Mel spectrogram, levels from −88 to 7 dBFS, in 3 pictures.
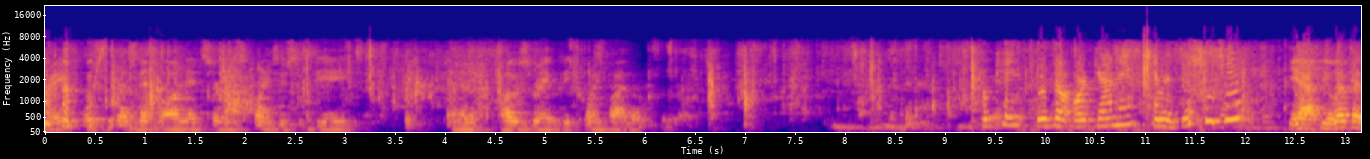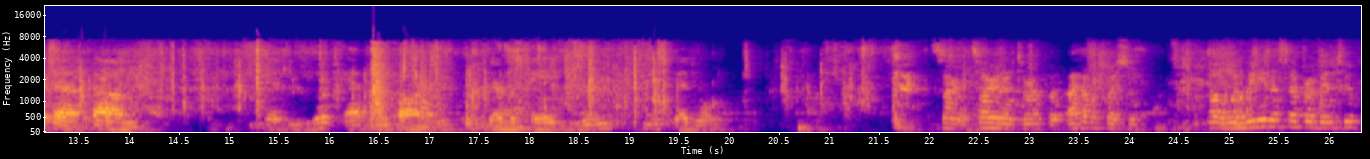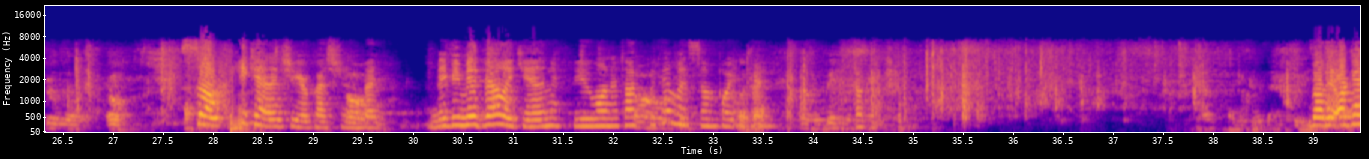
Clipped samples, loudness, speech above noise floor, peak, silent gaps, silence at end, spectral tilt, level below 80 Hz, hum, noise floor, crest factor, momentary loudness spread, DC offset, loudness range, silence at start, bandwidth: under 0.1%; -17 LUFS; 23 dB; 0 dBFS; none; 0 s; -3.5 dB/octave; -60 dBFS; none; -39 dBFS; 18 dB; 18 LU; under 0.1%; 11 LU; 0 s; 11 kHz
